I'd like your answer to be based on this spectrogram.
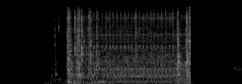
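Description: Sewing machine stitching denim stretch fabric, one fast continuous run of needle chatter lasting just over a second, loud and close, starting and stopping sharply against a quiet room.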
